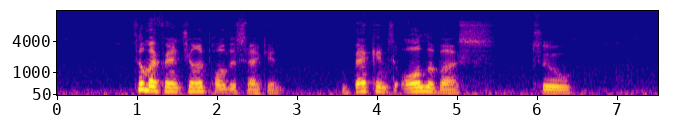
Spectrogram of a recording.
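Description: A middle-aged man speaks calmly and slowly into a microphone, close by.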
